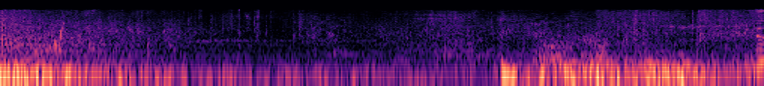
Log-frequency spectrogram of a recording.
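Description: A Confringo blasting spell erupts in Hogwarts Legacy, a deep rumbling boom with a heavy low roar that swells again in a second burst partway through, loud and without talk.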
